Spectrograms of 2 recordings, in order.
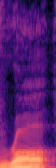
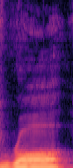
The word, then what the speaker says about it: raw: Raw es R-A-W. O sea que se escribe casi igual a saw, el pasado de si. Saw, raw, law, de ley terminan en este AW tienen un sonido parecido. O oh, al final, que no es AU. Sé que de cómo se escribe podrías pensar que es AU, pero no, es O.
